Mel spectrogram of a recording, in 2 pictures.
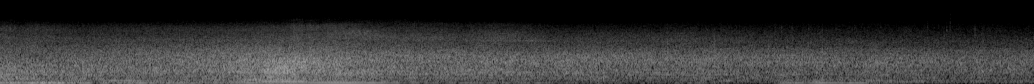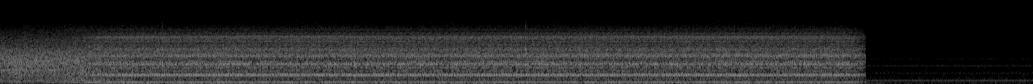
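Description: Street traffic noise with a car going past, swelling to a peak about three seconds in. From about eleven seconds a steady droning hum with several held tones takes over, then cuts off abruptly near the end.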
